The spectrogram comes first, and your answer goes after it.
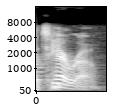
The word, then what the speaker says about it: tarot: you guys know what tarot cards are T tarot it's tarot the silent yeah it's tarot it's tarot or tarot tarot the t is silent I know this that's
